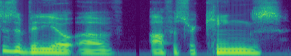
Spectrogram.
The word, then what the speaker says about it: Kueng: Quang. Yeah, Quang. I think it's pronounced King. At least that's what I've heard in the. That's what they've been pronouncing this.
